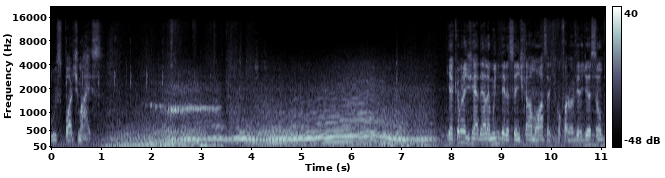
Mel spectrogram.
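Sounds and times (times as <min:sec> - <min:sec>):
car engine accelerating hard: 0:01.0 - 0:07.8.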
